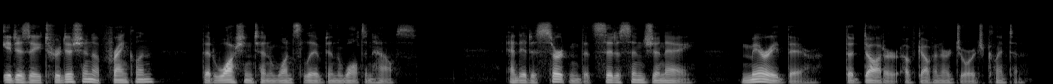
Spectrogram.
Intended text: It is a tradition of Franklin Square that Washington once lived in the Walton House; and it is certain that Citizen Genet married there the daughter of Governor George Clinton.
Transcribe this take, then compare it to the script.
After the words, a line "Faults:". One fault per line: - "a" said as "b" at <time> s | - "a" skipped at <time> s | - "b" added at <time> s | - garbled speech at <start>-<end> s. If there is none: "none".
It is a tradition of Franklin that Washington once lived in the Walton House; and it is certain that Citizen Genet married there the daughter of Governor George Clinton.
Faults:
- "Square" skipped at 1.6 s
